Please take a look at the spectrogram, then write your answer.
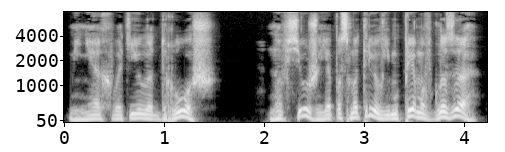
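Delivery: ordinary delivery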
